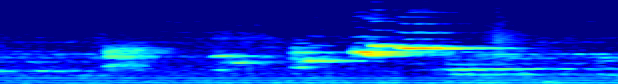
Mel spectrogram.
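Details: Female straw-headed bulbul, ropel song: soft, quavering whistles rise into one loud, liquid, slurred phrase, then trail off in mellow, lower notes over a faint steady hum.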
